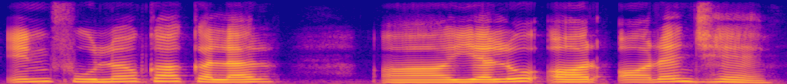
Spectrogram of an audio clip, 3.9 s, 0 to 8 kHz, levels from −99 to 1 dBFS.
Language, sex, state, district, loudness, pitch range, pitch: Hindi, female, Uttar Pradesh, Lalitpur, -15 LUFS, 215-255 Hz, 230 Hz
